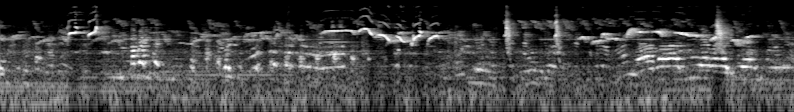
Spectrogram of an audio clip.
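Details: Oriental magpie-robin song used to provoke other birds to answer: a rich, varied stream of high whistles, quick trills, slurred upsweeps and buzzy chatter, densely packed, with faint background hum.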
